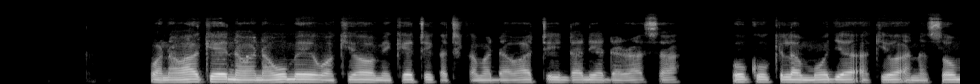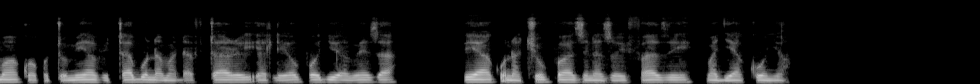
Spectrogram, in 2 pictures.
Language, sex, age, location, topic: Swahili, male, 25-35, Dar es Salaam, education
